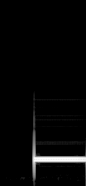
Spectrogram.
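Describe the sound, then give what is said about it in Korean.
After a moment of silence, a loud, steady electronic telephone tone starts and holds unbroken to the end, like a call ringing through on the line and going unanswered. No voices. “제발 받아줘.”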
